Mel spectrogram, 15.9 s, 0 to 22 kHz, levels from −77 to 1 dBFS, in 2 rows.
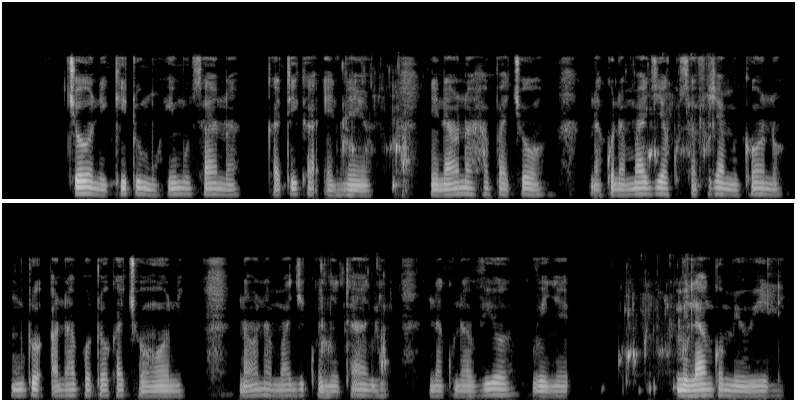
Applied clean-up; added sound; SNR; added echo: neural mask model Resemble Enhance denoiser.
